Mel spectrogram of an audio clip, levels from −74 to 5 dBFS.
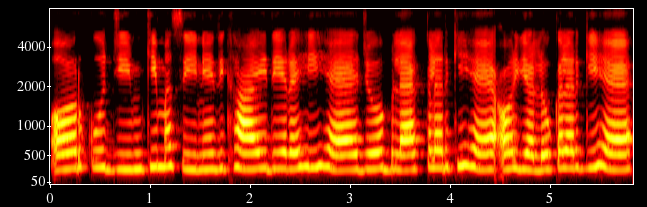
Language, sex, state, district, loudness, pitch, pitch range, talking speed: Hindi, female, Haryana, Charkhi Dadri, -15 LUFS, 275 Hz, 265-295 Hz, 195 wpm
